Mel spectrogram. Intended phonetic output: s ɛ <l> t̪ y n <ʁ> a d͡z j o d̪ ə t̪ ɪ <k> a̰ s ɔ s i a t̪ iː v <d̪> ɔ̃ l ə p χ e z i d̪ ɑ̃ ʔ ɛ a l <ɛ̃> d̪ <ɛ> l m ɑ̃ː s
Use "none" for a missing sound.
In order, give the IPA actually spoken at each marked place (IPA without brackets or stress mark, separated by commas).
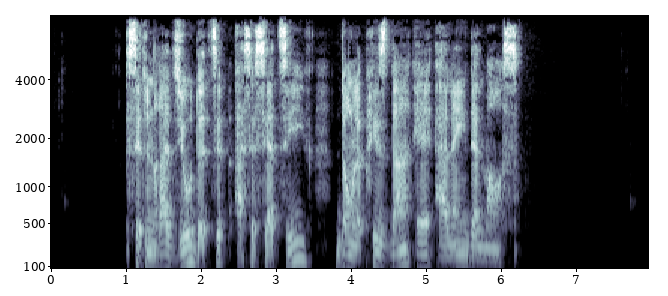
none, ʁ, p, d̪, ɛ̃, ɛ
